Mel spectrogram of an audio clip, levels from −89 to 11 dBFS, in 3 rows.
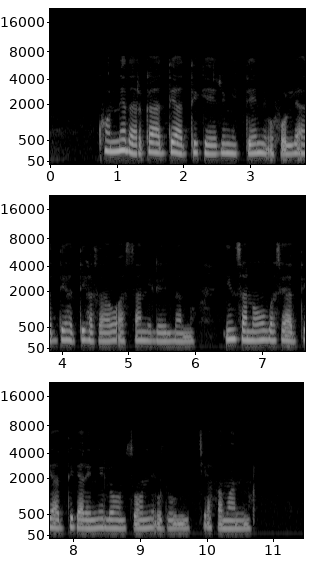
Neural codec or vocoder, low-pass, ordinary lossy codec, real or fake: none; 7.2 kHz; MP3, 64 kbps; real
